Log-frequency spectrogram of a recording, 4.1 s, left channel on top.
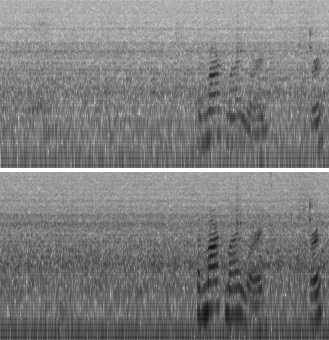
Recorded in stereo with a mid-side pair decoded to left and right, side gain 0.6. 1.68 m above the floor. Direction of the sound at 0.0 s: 45° right.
